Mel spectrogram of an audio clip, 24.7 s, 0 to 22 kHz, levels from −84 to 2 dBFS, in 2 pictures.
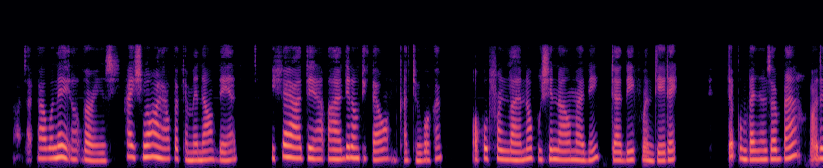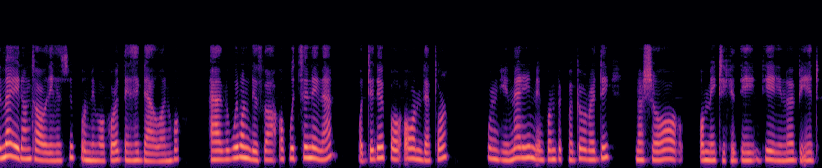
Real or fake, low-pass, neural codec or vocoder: fake; 7.2 kHz; codec, 16 kHz, 0.5 kbps, FunCodec, trained on LibriTTS, 25 frames a second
